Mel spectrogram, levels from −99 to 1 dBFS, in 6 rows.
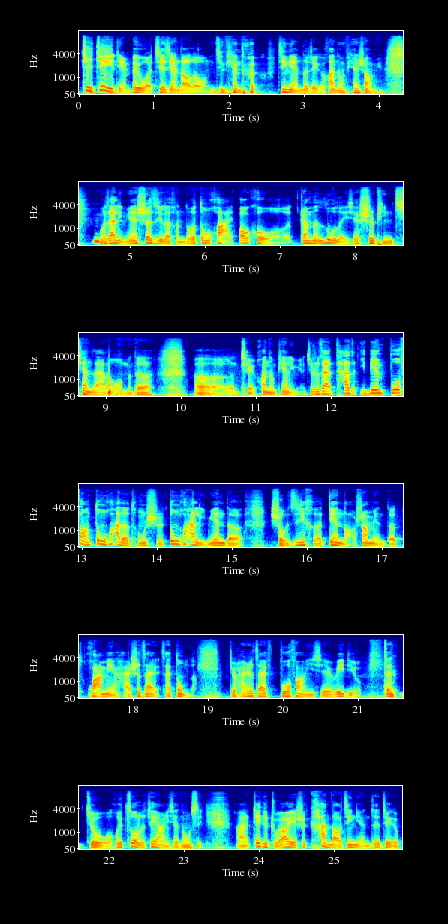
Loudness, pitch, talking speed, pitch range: -23 LUFS, 115 Hz, 310 characters per minute, 105-135 Hz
